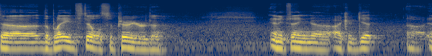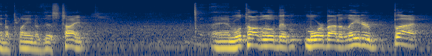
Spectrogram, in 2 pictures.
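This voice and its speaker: Middle-aged male craftsman, mid-range voice, relaxed show-and-tell, slight room hiss. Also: medium pitch, vocal fry. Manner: unhurried, plainspoken, many fillers. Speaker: woodworking instructor. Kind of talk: hands-on workshop tutorial.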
